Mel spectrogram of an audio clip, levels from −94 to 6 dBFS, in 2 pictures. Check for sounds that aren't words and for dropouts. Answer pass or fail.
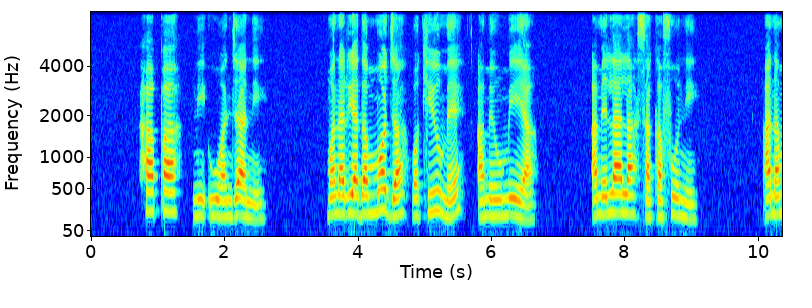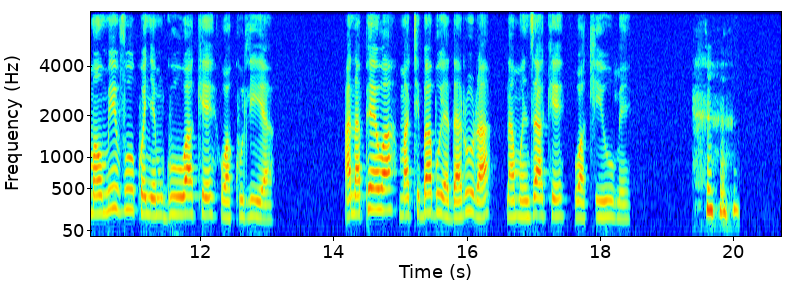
fail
